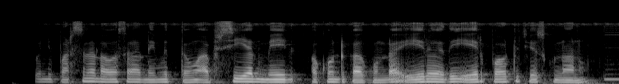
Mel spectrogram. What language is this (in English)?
Telugu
